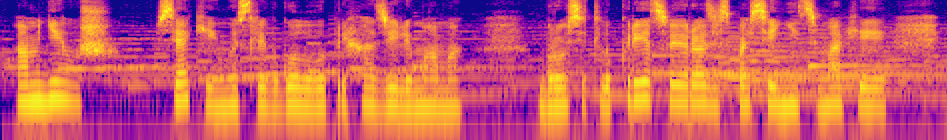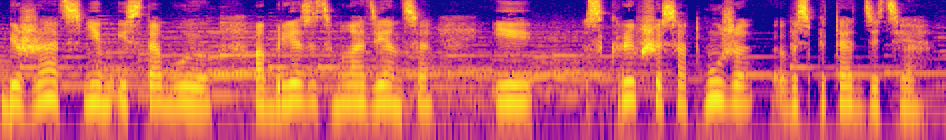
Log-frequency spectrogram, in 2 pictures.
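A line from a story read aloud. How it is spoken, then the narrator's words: Quiet, after crying. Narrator (Russian): Когда у нее перестали течь слезы, она тихо сказала матери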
